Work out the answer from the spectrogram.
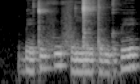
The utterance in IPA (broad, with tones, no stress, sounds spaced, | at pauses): ɓ e˨ t u˧ f u˦ f ə˨ ŋ͡ǀ e˨ t ə˨ ŋ ɡ ɵ˨ p e˦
